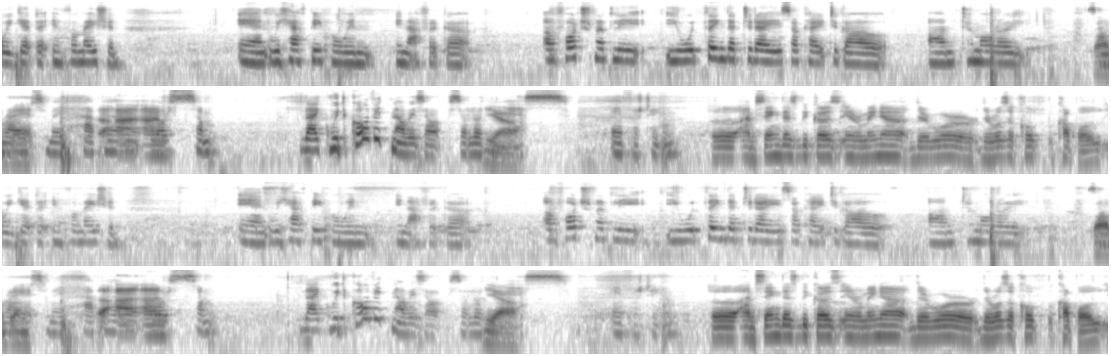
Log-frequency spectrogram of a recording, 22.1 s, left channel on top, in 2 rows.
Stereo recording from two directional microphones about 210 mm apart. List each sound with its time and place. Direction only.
0.0 s speech: 35° left (ahead or behind)
2.3 s speech: 35° left (ahead or behind)
10.8 s speech: 35° left (ahead or behind)
12.0 s speech: 15° right (ahead or behind)
12.7 s speech: 35° left (ahead or behind)
15.9 s speech: 15° right (ahead or behind)
16.1 s speech: 35° left (ahead or behind)
18.1 s speech: 15° right (ahead or behind)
